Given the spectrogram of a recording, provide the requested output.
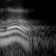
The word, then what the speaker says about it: Lowe: Diaz lat or that's Nate low right that's low not loud that's Brandon loud Nate low same last name but pronounced differently so Meadows Diaz Lowe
